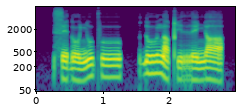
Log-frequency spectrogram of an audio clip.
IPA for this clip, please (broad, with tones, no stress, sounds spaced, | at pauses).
s e˨ ɗ oː˨ ɲ uː˦ pʰ uː˦ | ɗ uː˦ n a˨ pʰ i˨ r e˨ ɲ a˨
